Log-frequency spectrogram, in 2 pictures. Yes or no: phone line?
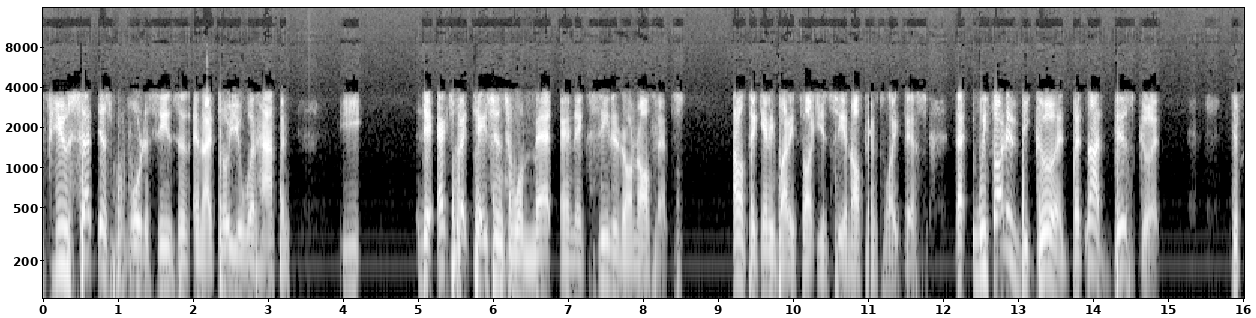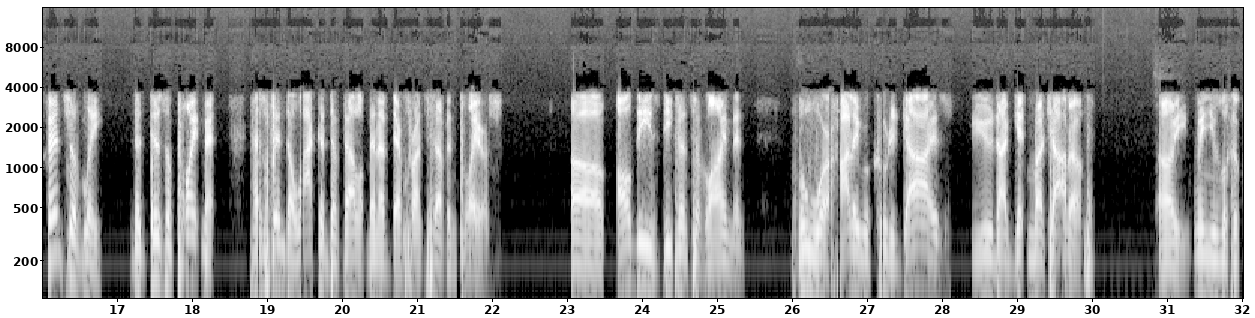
yes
